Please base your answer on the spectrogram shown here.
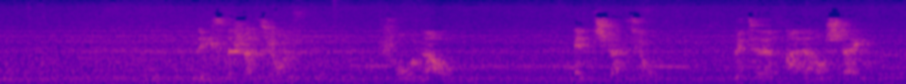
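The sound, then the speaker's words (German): A Berlin S-Bahn suburban train rumbles along in a steady, low drone, with people talking over the constant noise of the ride. “Nach Frohnau kommen wir mit der S-Bahn.”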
